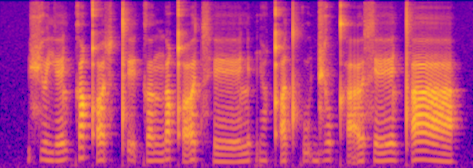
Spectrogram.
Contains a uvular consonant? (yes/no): yes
